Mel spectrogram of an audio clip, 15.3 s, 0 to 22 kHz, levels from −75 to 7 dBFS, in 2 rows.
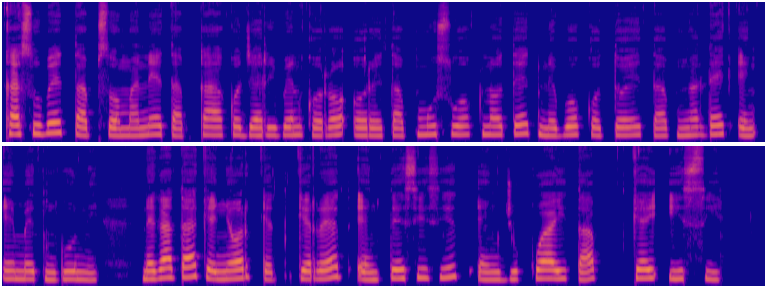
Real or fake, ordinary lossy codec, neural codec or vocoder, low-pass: real; none; none; none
